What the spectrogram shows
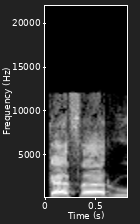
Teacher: দেখেন র উপরে পেশ মোটা আওয়াজে পড়বেন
